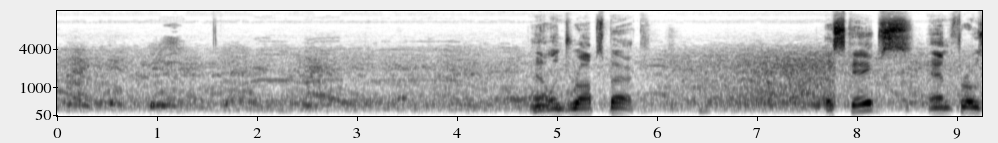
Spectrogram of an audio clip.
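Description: A large crowd cheers and murmurs steadily outdoors.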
